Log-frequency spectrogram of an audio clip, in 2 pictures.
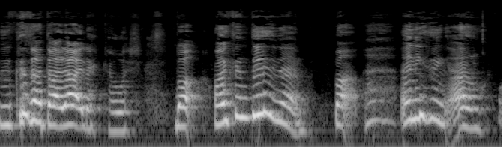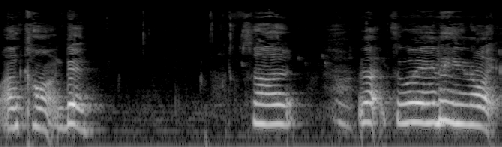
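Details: Female with cerebral palsy talking while feeding herself with a Neater Eater feeding aid; no speech disorder is named: dysarthric speech in cerebral palsy.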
